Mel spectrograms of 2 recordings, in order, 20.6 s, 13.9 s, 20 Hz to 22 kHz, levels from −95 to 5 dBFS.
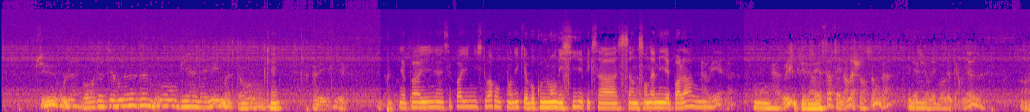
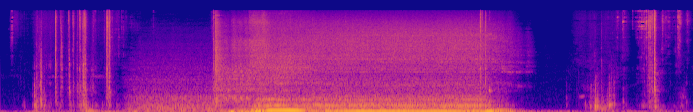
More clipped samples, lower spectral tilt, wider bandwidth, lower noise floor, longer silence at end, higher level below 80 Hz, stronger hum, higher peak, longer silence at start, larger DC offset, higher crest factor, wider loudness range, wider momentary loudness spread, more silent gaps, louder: neither; first, -8 dB/octave vs -4 dB/octave; about the same, 16.5 kHz vs 16 kHz; second, -38 dBFS vs -51 dBFS; about the same, 0 s vs 0.1 s; second, -48 dBFS vs -26 dBFS; neither; about the same, -2 dBFS vs -4 dBFS; second, 0.05 s vs 0.2 s; neither; second, 14 dB vs 22 dB; second, 6 LU vs 10 LU; about the same, 17 LU vs 18 LU; neither; first, -18 LUFS vs -26 LUFS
